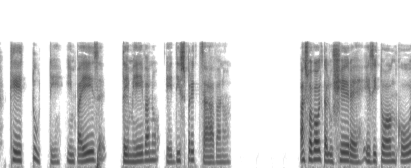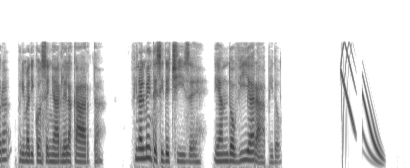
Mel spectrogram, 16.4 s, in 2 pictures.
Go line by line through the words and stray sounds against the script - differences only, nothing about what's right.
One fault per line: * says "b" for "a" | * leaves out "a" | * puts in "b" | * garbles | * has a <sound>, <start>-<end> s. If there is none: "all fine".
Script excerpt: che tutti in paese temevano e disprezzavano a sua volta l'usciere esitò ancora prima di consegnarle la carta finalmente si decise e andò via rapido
* has a chirp, 15.0-15.9 s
